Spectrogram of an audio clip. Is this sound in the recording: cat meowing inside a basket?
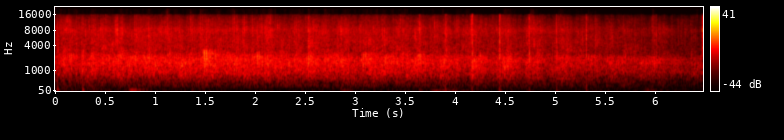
no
